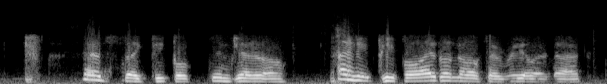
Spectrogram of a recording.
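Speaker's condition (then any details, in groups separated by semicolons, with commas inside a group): Cerebral palsy; unable to write or type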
